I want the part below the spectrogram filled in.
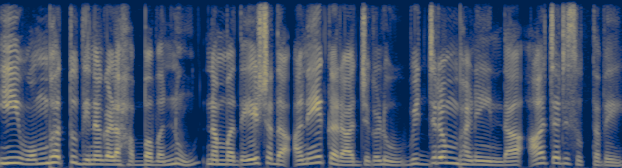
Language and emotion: Kannada, neutral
